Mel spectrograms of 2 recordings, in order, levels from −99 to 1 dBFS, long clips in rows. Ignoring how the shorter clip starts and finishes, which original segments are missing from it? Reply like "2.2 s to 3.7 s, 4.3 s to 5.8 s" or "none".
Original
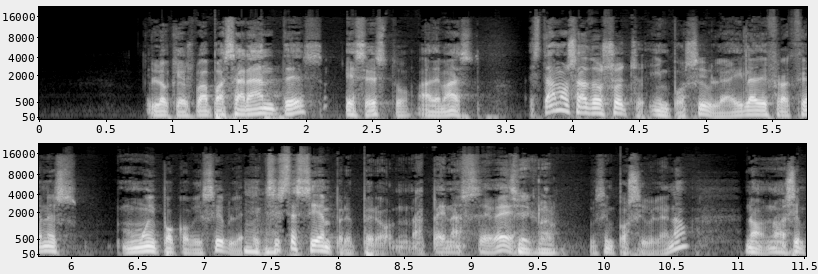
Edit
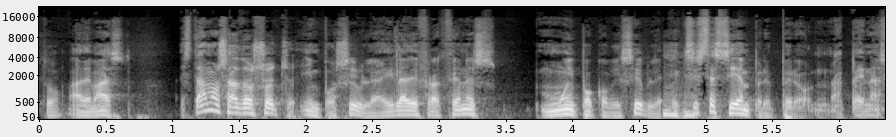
none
